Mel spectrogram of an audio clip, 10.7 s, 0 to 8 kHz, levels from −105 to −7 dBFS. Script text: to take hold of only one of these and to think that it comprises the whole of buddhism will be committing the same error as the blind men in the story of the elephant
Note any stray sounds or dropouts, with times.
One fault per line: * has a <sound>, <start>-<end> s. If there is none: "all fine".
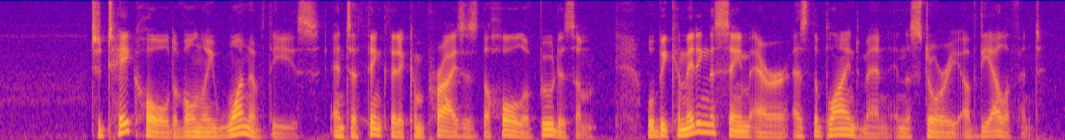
all fine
